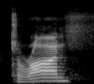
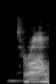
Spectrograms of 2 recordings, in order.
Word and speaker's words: Tran: Tron, is that is that how we supposed to say it? Tron Watson. Tran Watson. Yeah. Make sure you say it right.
